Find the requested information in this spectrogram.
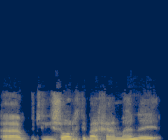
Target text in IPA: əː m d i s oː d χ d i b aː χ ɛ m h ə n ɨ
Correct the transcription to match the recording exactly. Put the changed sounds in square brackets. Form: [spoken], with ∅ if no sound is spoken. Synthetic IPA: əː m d i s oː [n] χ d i b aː χ [a] m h ə n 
